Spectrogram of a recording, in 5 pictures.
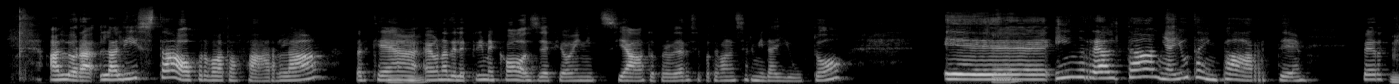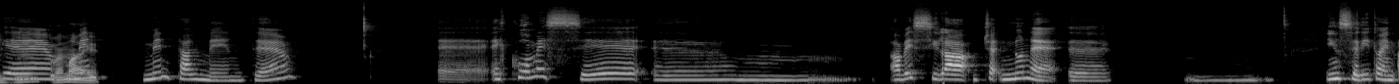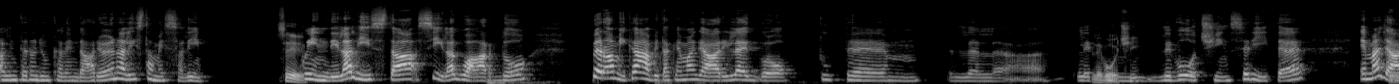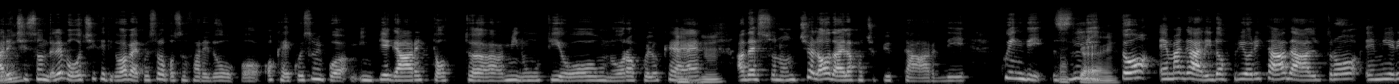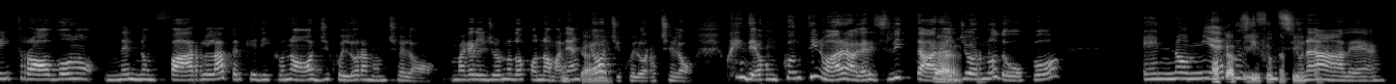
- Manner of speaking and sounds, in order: drawn out: "e"; lip smack; drawn out: "ehm"; tongue click; tapping
- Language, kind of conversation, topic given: Italian, advice, Quali difficoltà incontri nel pianificare e organizzare la tua settimana?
